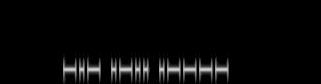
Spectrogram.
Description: Morse code, heard as a keyed tone, about 31 wpm, 700 Hz. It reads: KL1
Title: USA Call Sign Prefixes - 30wpm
